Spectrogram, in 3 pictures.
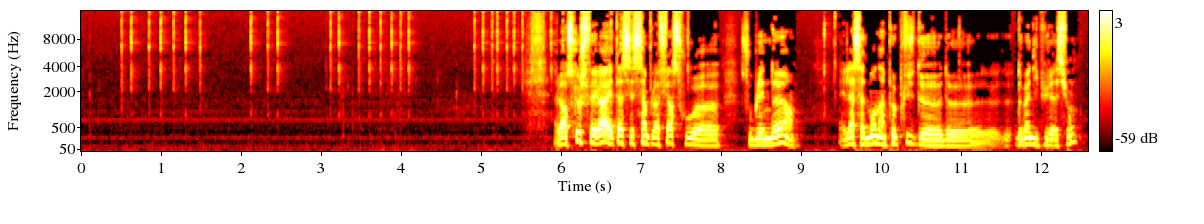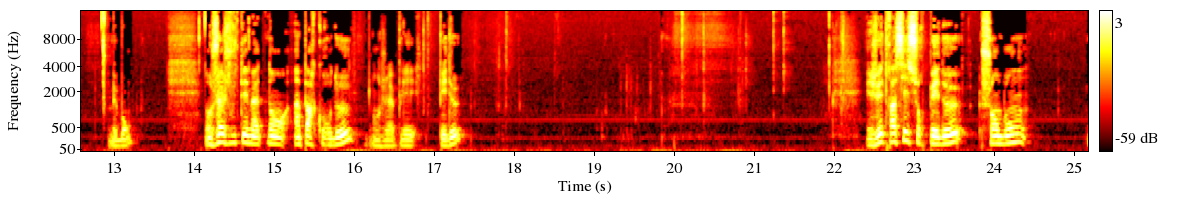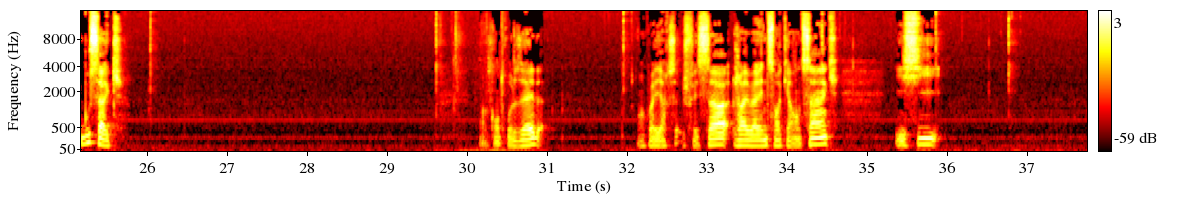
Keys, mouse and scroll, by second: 0.5 click, 0.9 click, 2.4 click, 3.2 click, 3.5 click, 5.0-6.3 drag, 6.7 click, 8.7 middle click, 9.9 ctrl+scroll down 2, 14.6 click, 19.3 p, 19.7 2, 21.3 click, 26.1-29.8 drag, 30.4 ctrl+z, 32.0-34.6 drag, 35.9 shift+click.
